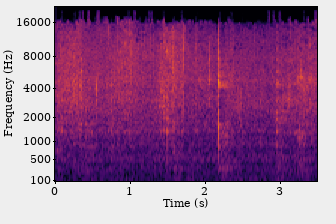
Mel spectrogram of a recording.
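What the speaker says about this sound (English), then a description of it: "Keep mixing and keep cooking until onions are nicely translucent." Onions sizzle and fry in a hot pan after ginger, a steady bright hiss broken by scraping stirs and a few sharp clinks, close and loud with no talking.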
